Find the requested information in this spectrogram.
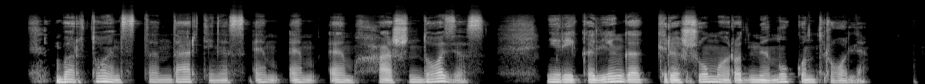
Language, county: Lithuanian, Utena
